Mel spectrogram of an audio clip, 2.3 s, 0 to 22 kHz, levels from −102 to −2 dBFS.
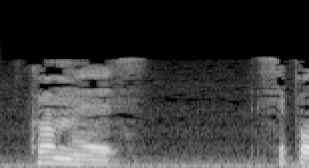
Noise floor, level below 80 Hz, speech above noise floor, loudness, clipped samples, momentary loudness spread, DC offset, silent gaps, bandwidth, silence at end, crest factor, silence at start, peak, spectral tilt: -41 dBFS; -40 dBFS; 22 dB; -21 LUFS; under 0.1%; 24 LU; under 0.1%; none; 5.4 kHz; 0 s; 16 dB; 0 s; -6 dBFS; -8 dB/octave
